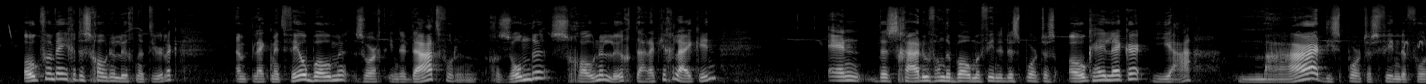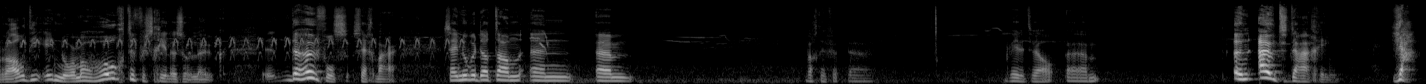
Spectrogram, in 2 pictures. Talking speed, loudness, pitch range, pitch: 140 wpm, -28 LUFS, 135-210 Hz, 165 Hz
